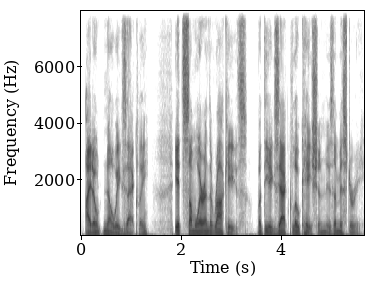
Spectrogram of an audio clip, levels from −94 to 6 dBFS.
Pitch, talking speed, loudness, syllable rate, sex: 85 Hz, 160 wpm, -23 LUFS, 5.6 syllables/s, male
